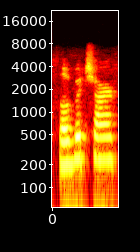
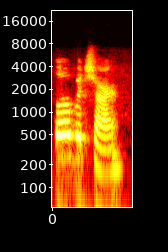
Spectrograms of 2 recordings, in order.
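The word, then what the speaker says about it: Klobuchar: Um, Senator Clolobachar from Minnesota. She's also very important. She's an agriculture committee member. Say her name again. Say her name. Clolobachar. Okay. Clolobachar.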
